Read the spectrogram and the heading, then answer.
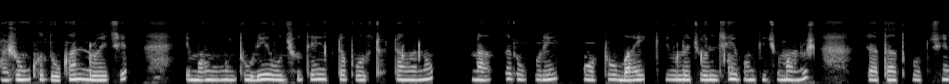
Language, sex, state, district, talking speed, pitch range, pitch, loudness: Bengali, female, West Bengal, Purulia, 120 wpm, 205-225 Hz, 215 Hz, -17 LUFS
